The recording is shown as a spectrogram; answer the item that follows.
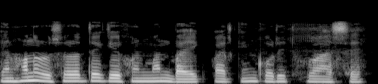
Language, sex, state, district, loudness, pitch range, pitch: Assamese, male, Assam, Kamrup Metropolitan, -17 LUFS, 125-150 Hz, 145 Hz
